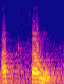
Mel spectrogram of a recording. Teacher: हमज़ा काफ ज़बर अक, सा ज़बर सा, अक्सा, रा पेश रू, अक्सरू, अक्सरू, यहाँ पर भी देखिए रा पर पेश है, इस रा को मोटा पढ़ेंगे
